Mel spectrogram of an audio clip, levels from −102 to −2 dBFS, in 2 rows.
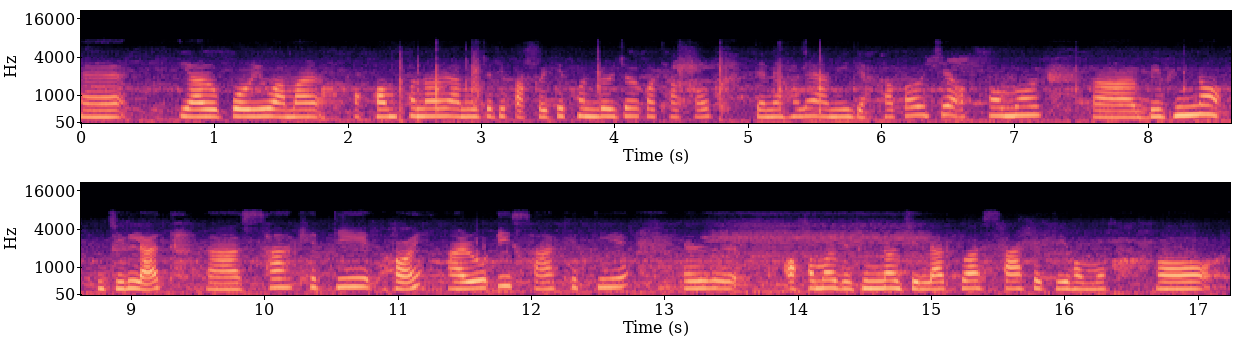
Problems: none marked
